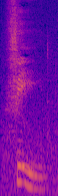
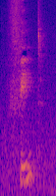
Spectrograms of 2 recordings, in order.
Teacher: So when there is a voiced consonant sound after a vowel sound, the vowel sound becomes longer. The vowel sound is shorter when it's followed by a voiceless consonant. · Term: longer vowel sound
